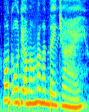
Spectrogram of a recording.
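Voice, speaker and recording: Actress as a very high-voiced shy young woman. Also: moderate pace, darkish tone, recorded from a distance, lightly acted. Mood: shy, grateful. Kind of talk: radio drama acting in Ilocano.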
